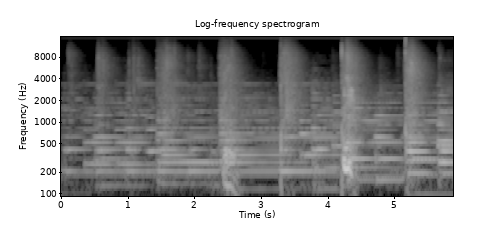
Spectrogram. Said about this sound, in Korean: 여러분 찬양하실 때 어깨 넓이로 박수 치시면서 어디 넓이요? 예, 어깨 넓이로 박수 치시면서 우리 하나님 앞에 영광 돌리겠습니다.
